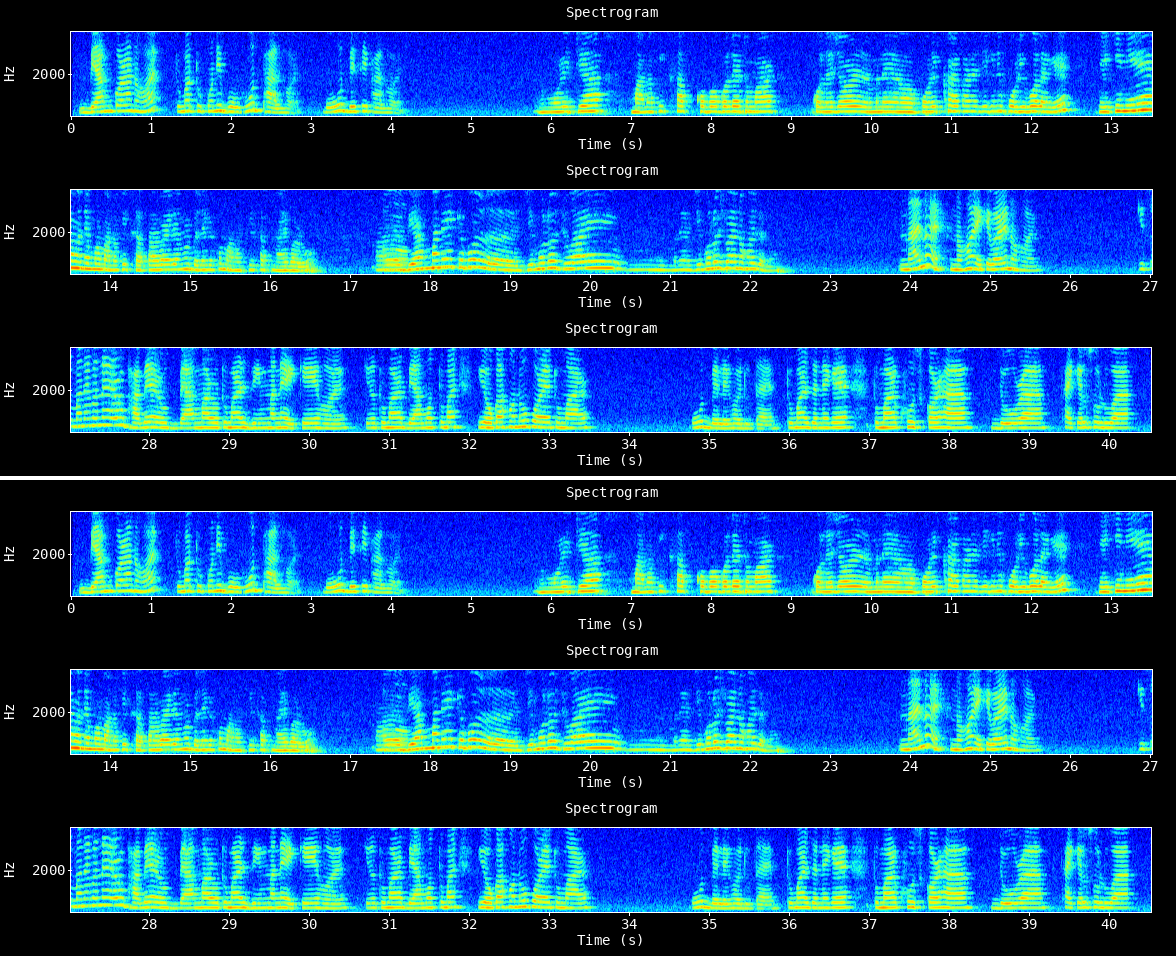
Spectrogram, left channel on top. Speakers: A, on the left; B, on the right.
A: ব্যয়াম কৰা নহয় তোমাৰ টোপনি বহুত বহুত ভাল হয় বহুত বেছি ভাল হয়
B: মোৰ এতিয়া মানসিক চাপ কব গলে তোমাৰ কলেজৰ মানে পৰীক্ষাৰ কাৰণে যিখিনি পঢ়িব লাগে সেইখিনিয়ে মানে মোৰ মানস মানসিক চাপ তাৰ বাহৰে মোৰ বেলেগ একো মানসিক চাপ নাই বাৰু আৰু
A: অ
B: ব্যায়াম মানে কেৱল জিমলৈ যোৱা যোৱাই মানে জিমলৈ যোৱা নহয় জানো
A: নাই নাই নহয় একেবাৰে নহয় কিছুমানে মানে আৰু ভাবে আৰু ব্যায়াম আৰু তোমাৰ জিম মানে একেই হয় কিন্তু তোমাৰ ব‍্যায়ামত তোমাৰ য়গাসনো পৰে তোমাৰ বহুত বেলেগ হয় দুটাই তোমাৰ যেনেকে তোমাৰ খোজ কঢ়া দৌৰা চাইকেল চলোৱা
